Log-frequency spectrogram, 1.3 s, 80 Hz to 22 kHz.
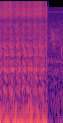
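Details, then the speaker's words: Ford F550 Powerstroke diesel: starter spins steadily about a second but never catches; leaking IPR valve lets high-pressure oil bypass, main oil pressure up but injection pressure only about 10 psi, so no start. "the main oil pressure came up but the injection pressure is only like 10 psi"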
